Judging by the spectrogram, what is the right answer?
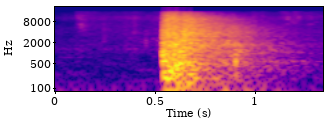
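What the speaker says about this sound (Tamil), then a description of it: "பட்டாசு வெடிக்குமா?" A single loud firecracker bursts during Diwali celebrations, a sharp bang followed by a crackling roar that tails off slowly over a second, with no talk over it.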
